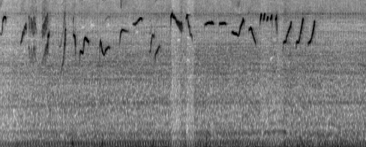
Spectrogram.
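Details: Captive white-eye that had reverted to simple twittering; owner lists moult, poor health, feed, supplements, weather or lack of companions as causes. It sings a fast run of high, thin twittering notes, quick slurred chirps and short whistles, over a steady low hum.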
